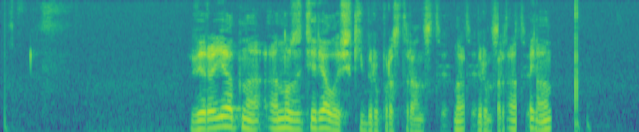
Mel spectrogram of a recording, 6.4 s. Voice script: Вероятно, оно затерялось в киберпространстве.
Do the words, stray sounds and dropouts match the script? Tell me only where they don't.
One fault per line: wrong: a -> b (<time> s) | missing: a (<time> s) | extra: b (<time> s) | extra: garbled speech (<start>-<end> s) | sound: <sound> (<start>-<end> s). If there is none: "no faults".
extra: garbled speech (4.5-5.5 s)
